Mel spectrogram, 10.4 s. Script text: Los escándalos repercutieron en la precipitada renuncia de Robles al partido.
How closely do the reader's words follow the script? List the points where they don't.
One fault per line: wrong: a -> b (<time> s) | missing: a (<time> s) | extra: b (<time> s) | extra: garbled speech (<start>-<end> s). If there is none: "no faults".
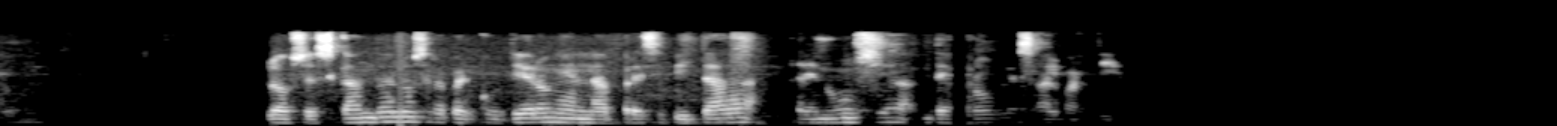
no faults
